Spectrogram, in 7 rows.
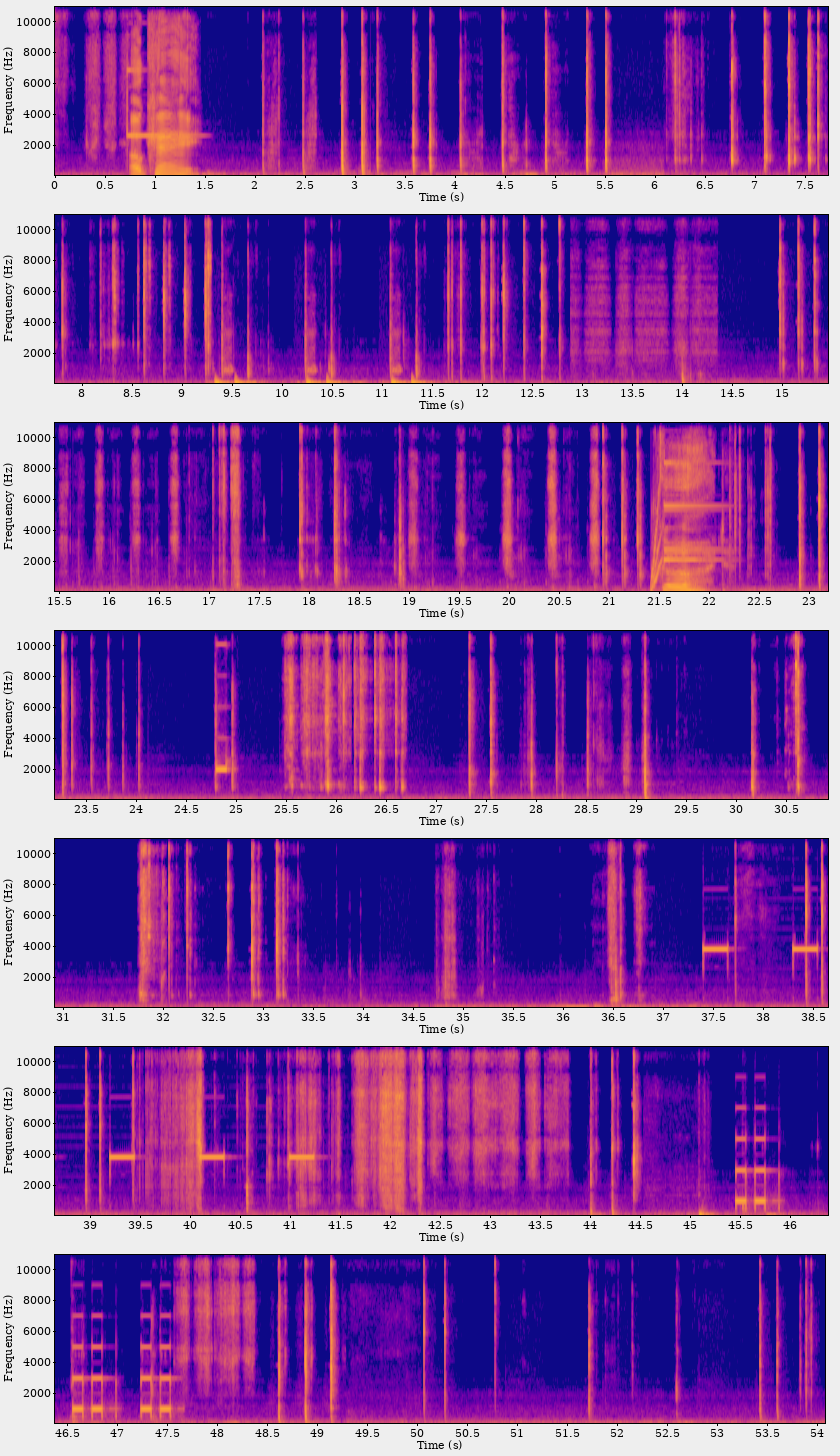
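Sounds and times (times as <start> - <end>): toy electronic beeps: 37.4 - 38.6, 39.2 - 39.5, 40.1 - 40.4.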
